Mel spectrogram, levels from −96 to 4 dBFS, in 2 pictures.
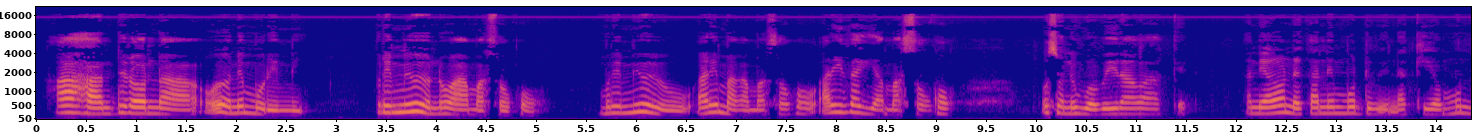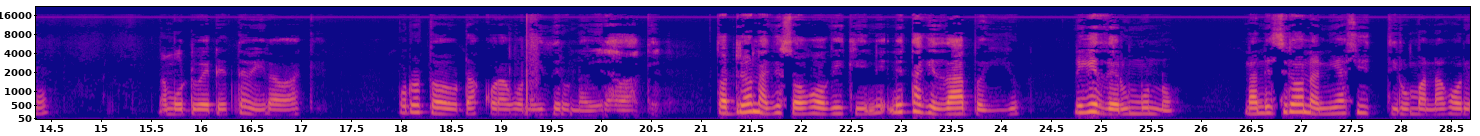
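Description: It's a speech recording with generation loss all the way through: swirly, smeared and hollow, nothing above 16.7 kHz, likely from around four MP3 passes near 62 kbit/s.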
